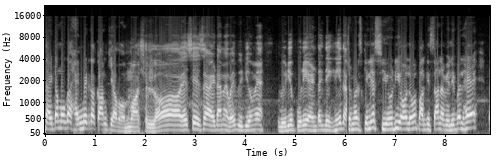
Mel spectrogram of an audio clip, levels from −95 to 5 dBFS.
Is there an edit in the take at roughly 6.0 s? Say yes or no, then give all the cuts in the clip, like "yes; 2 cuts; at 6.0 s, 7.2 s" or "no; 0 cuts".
yes; 1 cut; at 6.0 s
